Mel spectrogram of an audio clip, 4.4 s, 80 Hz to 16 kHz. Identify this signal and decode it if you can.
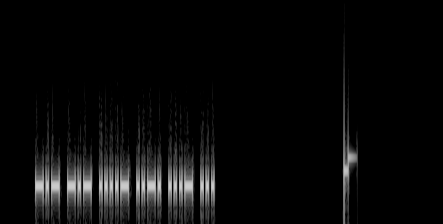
Morse code, heard as a keyed tone, about 42 wpm, 700 Hz. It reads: KK4FVS
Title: USA Call Signs - 6 Characters - 4x Character Spacing - 45wpm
